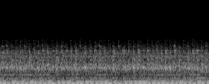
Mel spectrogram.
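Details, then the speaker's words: Mercedes 190SL with rebuilt, re-machined twin Solex carburetors, airflow balanced, idling around 500-700 rpm before idle mixture screw adjustment: low, steady, even idle with smooth pulse, no misses or stumbles; runs cleanly. "so now we have uniform airflow now we're going to check our idle mixture screws"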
